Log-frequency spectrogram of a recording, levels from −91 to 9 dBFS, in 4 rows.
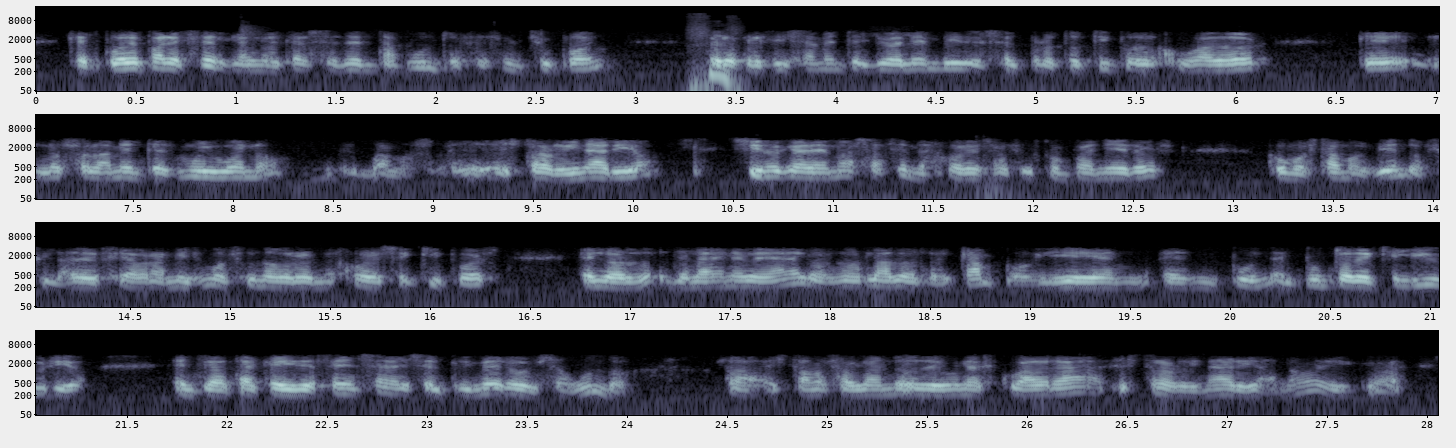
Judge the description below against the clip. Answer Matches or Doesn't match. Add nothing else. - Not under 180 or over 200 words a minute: Matches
